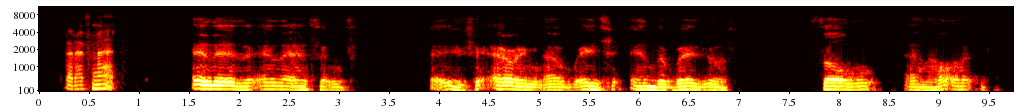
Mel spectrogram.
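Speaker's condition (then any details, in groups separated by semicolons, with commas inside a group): ALS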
